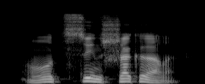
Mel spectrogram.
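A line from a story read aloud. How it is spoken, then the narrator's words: Man cursing through teeth. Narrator (Russian): Сквозь зубы выругался мужик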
